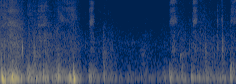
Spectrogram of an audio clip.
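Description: Marker pen writing on a whiteboard in short strokes, with a brief pause just past the middle.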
